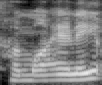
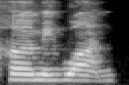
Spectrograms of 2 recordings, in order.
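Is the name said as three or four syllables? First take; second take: four; three. First: The name is said with four syllables. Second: The name is said as three syllables, Hermy-one. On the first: The speaker calls it right. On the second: The speaker calls it wrong.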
